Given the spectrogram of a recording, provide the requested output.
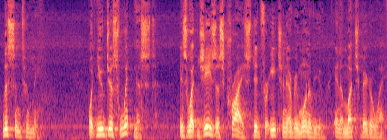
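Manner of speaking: solemn lesson. Acted. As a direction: lean in and speak to each of them. Professor's solemn lesson to silent class.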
